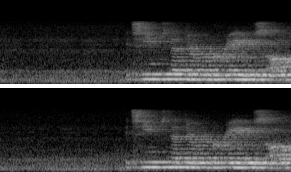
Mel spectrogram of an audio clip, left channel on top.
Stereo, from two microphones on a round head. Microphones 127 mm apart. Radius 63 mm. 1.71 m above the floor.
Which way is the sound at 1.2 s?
50° right (ahead or behind).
